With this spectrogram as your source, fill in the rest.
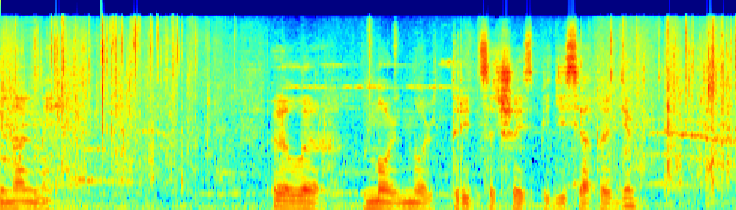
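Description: A cardboard box rustles as it is handled.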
